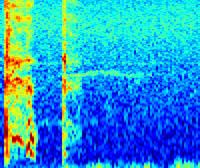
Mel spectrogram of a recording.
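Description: A woman coughing into her fist: one loud cough, then a shorter, fainter one about half a second later.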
